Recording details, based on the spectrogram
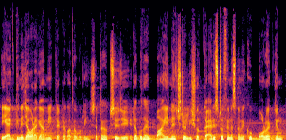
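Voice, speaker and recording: A man's voice: mid-range voice, lively intonation, quick pace. A man with a Bangladeshi accent hosts a radio interview, reflecting and advising, with English phrases mixed into his speech. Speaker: radio host. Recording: echoey reverb, faint music bed. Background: faint music.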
